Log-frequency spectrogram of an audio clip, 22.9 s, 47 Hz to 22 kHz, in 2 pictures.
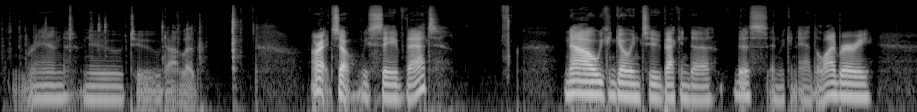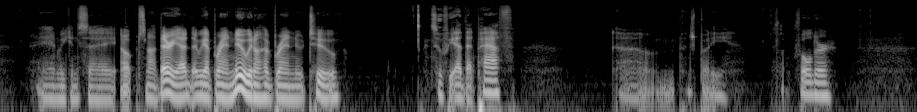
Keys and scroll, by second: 0.2-5.1 typing.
